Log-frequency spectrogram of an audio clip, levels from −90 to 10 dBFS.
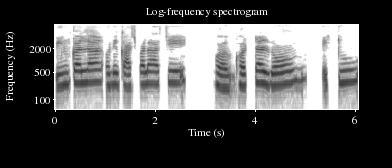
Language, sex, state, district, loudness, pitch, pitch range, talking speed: Bengali, female, West Bengal, Dakshin Dinajpur, -18 LUFS, 260 Hz, 235-280 Hz, 70 wpm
